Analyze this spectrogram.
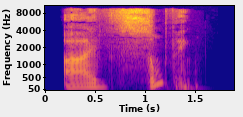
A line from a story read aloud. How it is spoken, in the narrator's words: he said slowly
